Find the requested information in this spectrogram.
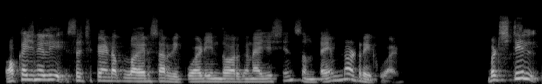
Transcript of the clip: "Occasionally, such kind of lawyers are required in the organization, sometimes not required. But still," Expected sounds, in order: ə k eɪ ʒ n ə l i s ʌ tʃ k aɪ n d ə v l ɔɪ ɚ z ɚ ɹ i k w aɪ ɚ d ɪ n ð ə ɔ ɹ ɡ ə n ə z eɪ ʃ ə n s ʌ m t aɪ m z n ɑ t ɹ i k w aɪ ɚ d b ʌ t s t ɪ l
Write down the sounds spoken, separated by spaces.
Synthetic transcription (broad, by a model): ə k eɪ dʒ n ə l i s ʌ tʃ k aɪ n d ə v l ɔɪ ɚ s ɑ ɹ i k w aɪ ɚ d ɪ n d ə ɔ ɹ ɡ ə n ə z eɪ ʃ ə n s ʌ m t aɪ m n ɑ t ɹ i k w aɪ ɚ d b ʌ t s t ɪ l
